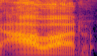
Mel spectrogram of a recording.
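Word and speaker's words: hour: এই যে এইচ, আওয়ার, এইচ আছে ঠিকই, কিন্তু উচ্চারণটা দেখো হাওয়ার বলি না, আমরা বলছি আওয়ার, অর্থাৎ ও থেকে হচ্ছে, ভাওয়েল থেকে, যে কারণে আমাদের এন হবে।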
